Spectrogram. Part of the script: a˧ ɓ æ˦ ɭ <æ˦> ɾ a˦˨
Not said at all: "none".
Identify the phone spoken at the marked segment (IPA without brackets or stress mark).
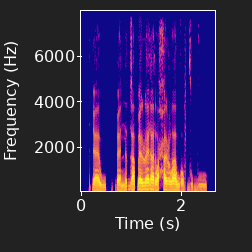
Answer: æ˦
